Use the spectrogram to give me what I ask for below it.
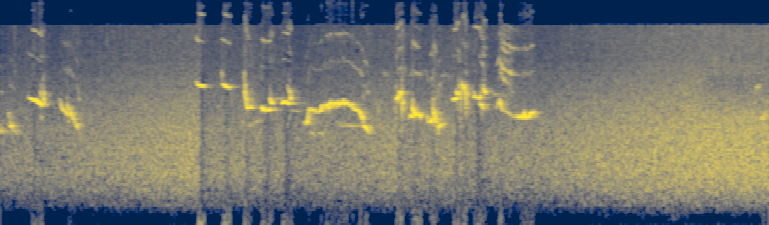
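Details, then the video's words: Caged oriental magpie-robin, black Kalimantan form, singing while it rains: rapid run of clear sliding whistles and chirps, one rising-falling whistle mid-phrase, then only steady rain noise. "Suara Kicauan Ketika Hujan - KACER WULUNG KALIMANTAN"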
